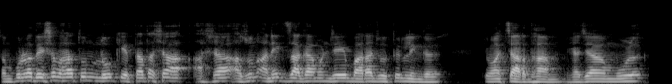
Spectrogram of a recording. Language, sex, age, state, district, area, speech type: Marathi, male, 18-30, Maharashtra, Kolhapur, urban, spontaneous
